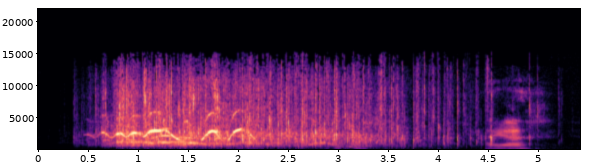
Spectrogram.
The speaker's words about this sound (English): Vic applauds proudly. … claps and whistles enthusiastically.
